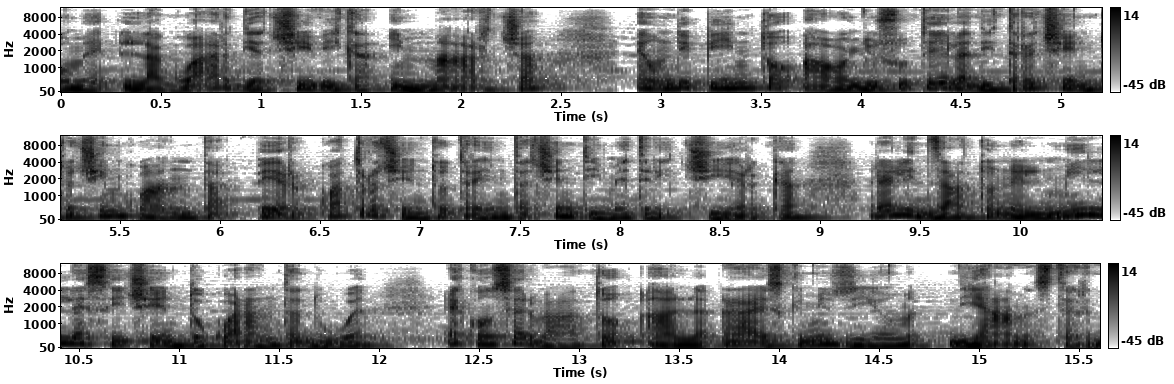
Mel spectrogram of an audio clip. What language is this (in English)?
Italian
